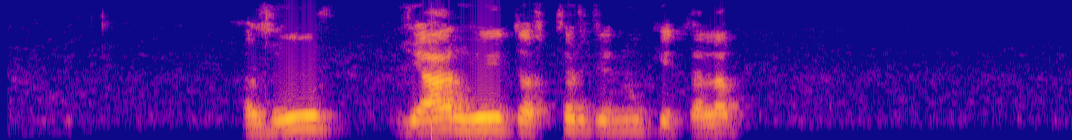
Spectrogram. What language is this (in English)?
Urdu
